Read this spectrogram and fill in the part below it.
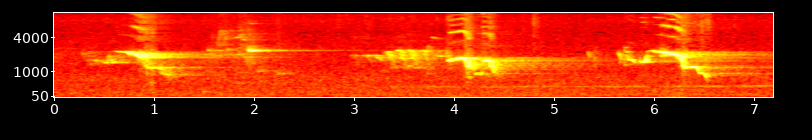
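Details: Black-naped oriole lure song: three loud fluting phrases about two seconds apart, each a wavering whistle with harsh nasal overtones sliding downward, over faint steady background hiss.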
